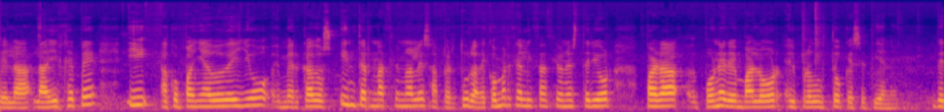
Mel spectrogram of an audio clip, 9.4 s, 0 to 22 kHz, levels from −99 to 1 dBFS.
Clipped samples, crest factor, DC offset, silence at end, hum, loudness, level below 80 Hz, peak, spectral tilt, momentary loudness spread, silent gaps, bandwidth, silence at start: under 0.1%; 18 dB; under 0.1%; 0 s; none; -24 LUFS; -70 dBFS; -6 dBFS; -6.5 dB/octave; 8 LU; none; 19.5 kHz; 0 s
